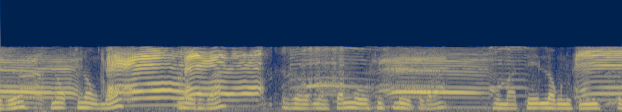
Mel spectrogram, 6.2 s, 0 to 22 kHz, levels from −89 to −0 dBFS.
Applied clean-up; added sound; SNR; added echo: none; Livestock, farm animals, working animals; -4 dB; none.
